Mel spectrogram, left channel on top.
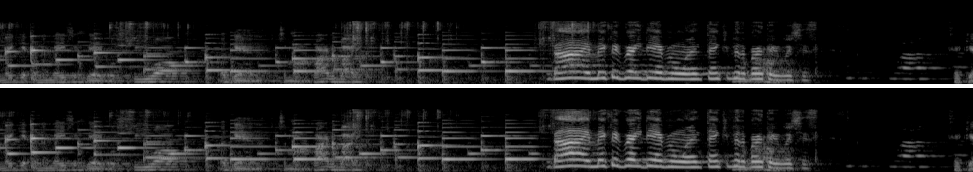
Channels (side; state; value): both; normal; correlation 0.70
